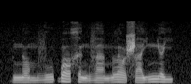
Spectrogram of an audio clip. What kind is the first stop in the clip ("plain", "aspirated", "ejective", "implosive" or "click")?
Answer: implosive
